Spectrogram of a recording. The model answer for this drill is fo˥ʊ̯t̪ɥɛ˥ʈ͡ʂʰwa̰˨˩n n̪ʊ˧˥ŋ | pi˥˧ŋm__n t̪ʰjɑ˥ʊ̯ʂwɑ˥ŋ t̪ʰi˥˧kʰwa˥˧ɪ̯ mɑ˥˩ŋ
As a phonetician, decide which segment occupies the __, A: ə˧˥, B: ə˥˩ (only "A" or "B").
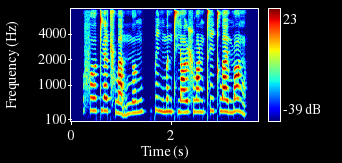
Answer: B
